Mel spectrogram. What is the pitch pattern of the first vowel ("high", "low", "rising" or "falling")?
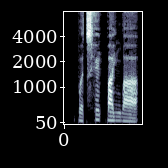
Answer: low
